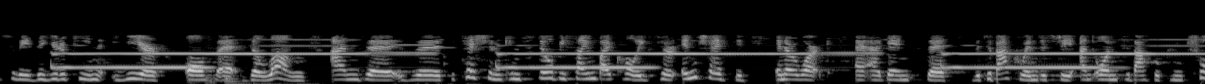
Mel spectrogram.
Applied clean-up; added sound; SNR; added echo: classical method Wiener filter.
